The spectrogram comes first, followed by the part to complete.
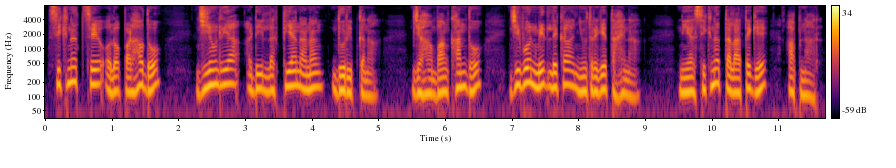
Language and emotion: Santali, neutral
